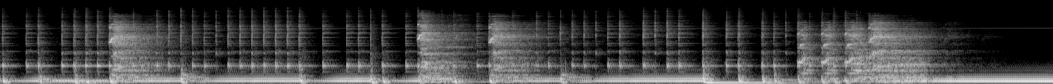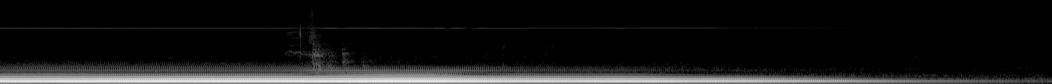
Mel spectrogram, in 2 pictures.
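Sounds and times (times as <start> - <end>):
song from portable speaker: 0.0 - 9.8
long deep steady tone: 0.0 - 20.2.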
